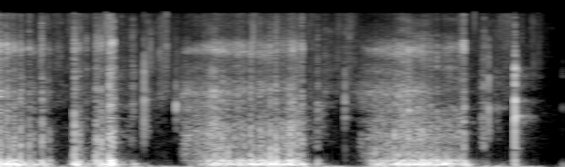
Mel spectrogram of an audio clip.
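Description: A utility knife blade carves a solid round peach bar soap into thin shavings. Heavy, low crunching and tearing scrapes swell and fade in long strokes, broken by short sharp clicks as the blade cuts through. The sound ends in near silence.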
